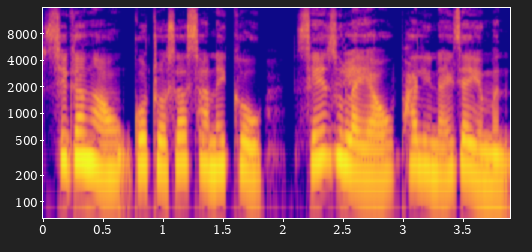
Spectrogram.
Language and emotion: Bodo, neutral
